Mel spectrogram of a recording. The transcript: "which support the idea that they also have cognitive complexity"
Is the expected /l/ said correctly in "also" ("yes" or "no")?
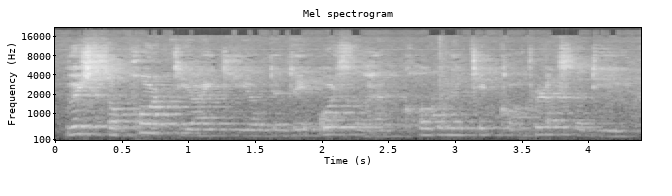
yes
